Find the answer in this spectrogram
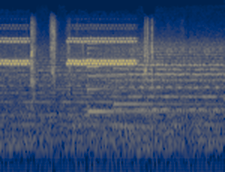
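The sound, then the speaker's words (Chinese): A wireless telephone rings with bright, steady electronic tones, broken by brief gaps and heard alone without voices. “队长，对方用的是无线电话，我们无法追查。 接电话。”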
